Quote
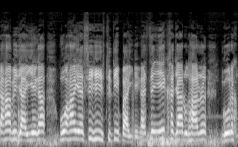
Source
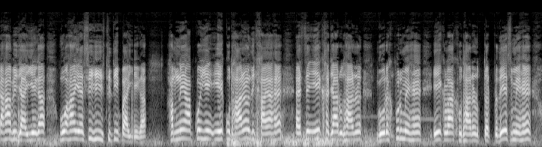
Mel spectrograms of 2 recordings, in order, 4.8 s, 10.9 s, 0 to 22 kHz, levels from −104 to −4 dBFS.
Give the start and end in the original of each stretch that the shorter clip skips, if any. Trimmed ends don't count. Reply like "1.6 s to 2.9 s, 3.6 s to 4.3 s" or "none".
2.8 s to 5.9 s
